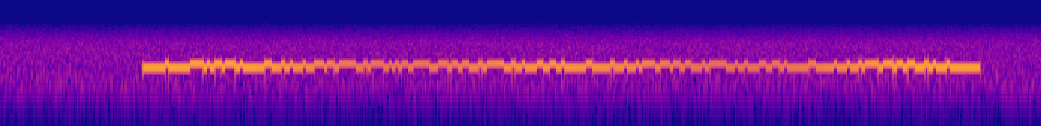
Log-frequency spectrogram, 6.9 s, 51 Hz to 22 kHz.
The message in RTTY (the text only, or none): CQ TEST CT8VQE CT8VQE CQ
